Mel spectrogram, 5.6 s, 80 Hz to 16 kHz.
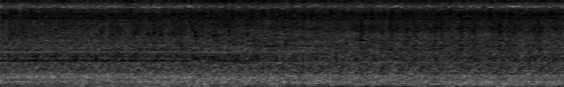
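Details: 2019 Dodge Durango idling in park, warm after about 20 minutes of driving: a faint, uneven metallic rattle rides over a steady idle. The rattle appears after 10–15+ minutes of running, at idle and sometimes when slowing; the cause is unknown.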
